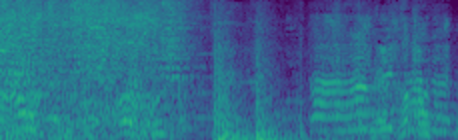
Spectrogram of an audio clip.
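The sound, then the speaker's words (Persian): Window glass of the British consulate in Tabriz shatters in a loud, noisy crash with scattered debris as a crowd of people attacks it, followed by a sharp impact, and then a man begins speaking. “مردم شیشه قنسول خانه رو شکستن.”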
